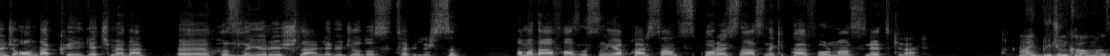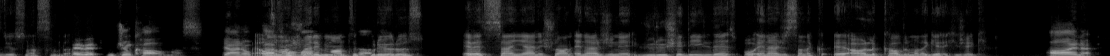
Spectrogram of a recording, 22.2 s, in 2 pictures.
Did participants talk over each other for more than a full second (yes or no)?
yes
